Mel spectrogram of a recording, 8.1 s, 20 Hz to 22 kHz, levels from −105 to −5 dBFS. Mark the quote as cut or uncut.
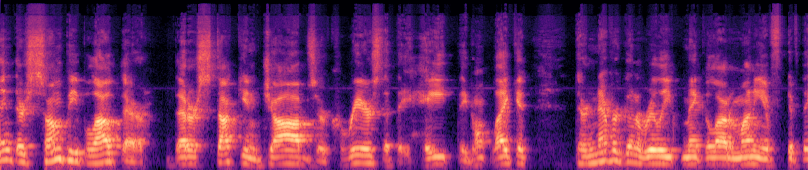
uncut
